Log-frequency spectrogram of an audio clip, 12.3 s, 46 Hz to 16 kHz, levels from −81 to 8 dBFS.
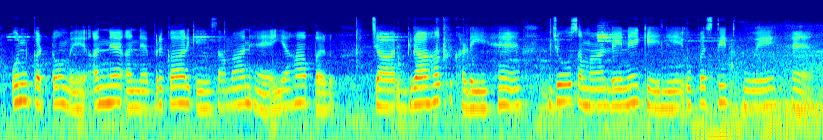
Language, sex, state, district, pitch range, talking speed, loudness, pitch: Hindi, female, Bihar, Begusarai, 185-215 Hz, 110 wpm, -21 LUFS, 200 Hz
